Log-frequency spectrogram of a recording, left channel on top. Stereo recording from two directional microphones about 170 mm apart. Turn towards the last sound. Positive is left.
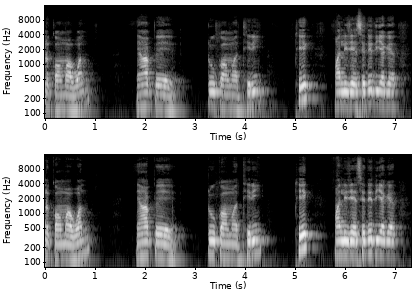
turn(degrees=-40)  # may be behind; listen again after turning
